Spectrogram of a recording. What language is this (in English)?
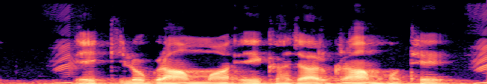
Chhattisgarhi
